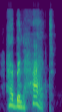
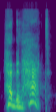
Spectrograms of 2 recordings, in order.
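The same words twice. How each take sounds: The two takes are said the same way.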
